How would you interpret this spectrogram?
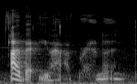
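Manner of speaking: whispered, knowing and sly. Retold or imitated. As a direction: breathe it like a private joke. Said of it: "And I was like".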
